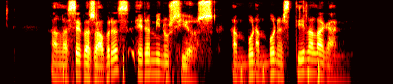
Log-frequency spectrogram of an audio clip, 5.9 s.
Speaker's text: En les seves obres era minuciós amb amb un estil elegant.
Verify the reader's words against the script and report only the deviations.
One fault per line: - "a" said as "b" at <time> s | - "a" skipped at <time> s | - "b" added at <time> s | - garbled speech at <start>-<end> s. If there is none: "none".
none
